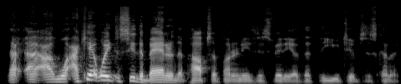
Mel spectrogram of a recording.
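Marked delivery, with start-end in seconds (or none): none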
